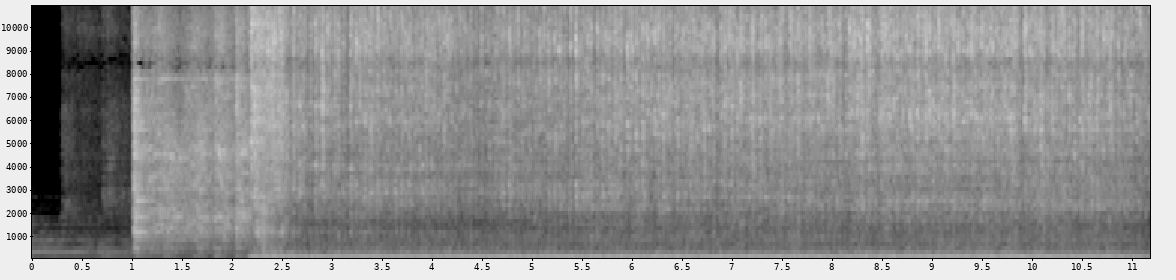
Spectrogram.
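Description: A car engine cranking, catching about two seconds in, then running loud and steady until it cuts off suddenly.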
